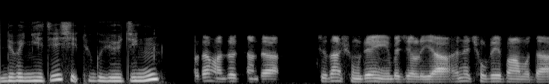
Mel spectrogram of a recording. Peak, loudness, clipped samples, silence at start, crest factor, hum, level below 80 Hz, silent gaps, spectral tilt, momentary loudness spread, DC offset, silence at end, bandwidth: -6 dBFS; -23 LUFS; under 0.1%; 0 s; 16 dB; none; -62 dBFS; 1.76-1.92 s; -5 dB/octave; 8 LU; under 0.1%; 0 s; 7.8 kHz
